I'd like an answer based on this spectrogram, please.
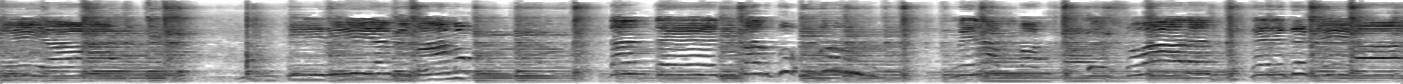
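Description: A young boy singing a song, with an acoustic guitar strummed along as accompaniment.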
